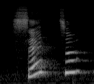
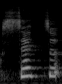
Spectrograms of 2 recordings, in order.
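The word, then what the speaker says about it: sept: as an S sis set seven no set the P here is silent then we have two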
